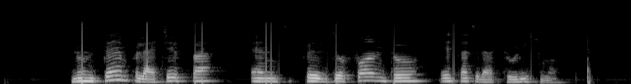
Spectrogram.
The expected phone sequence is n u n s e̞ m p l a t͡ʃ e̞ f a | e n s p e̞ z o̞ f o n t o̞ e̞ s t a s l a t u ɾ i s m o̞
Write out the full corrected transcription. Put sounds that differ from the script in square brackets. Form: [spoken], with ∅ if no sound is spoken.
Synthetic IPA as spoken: n u n [t] e̞ m p l a t͡ʃ e̞ f a | e n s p e̞ z o̞ f o n t o̞ e̞ s t a s l a t u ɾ i s m o̞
